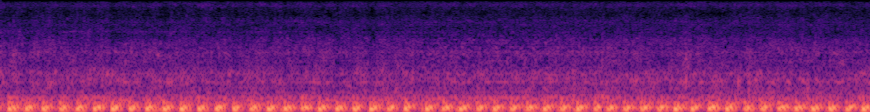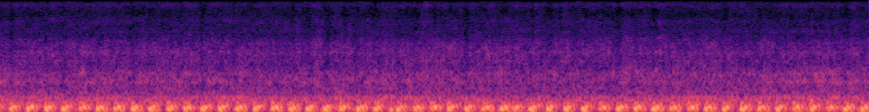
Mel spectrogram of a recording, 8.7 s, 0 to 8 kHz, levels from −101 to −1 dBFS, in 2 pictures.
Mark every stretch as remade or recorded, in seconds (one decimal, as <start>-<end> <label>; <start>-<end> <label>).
0.0-2.1 remade; 2.1-3.0 recorded; 3.0-8.7 remade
